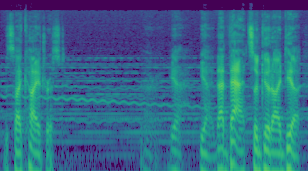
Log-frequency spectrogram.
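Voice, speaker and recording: A man acting in an old-time radio drama as a shaken, insistent rocket test pilot, speaking urgently and haltingly. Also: lowish voice, fairly bright tone, faint music behind. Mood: uneasy, defensive.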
